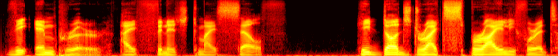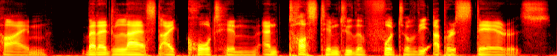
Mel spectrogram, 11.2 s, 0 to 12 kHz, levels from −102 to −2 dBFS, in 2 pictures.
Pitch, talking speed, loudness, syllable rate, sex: 95 Hz, 150 wpm, -23 LUFS, 3.8 syllables/s, male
